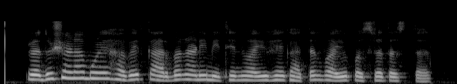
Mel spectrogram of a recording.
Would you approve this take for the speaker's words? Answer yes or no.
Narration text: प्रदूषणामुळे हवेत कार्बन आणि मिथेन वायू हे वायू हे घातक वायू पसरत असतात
no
